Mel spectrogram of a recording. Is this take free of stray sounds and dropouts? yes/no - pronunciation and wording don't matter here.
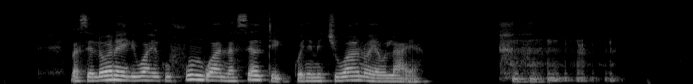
no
